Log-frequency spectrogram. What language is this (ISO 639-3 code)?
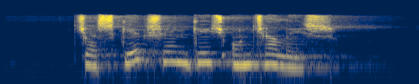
chm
